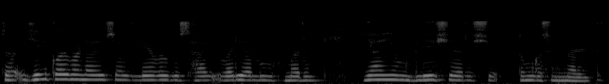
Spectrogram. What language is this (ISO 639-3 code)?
kas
